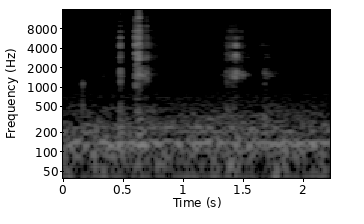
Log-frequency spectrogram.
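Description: Two faint, sharp snips about a second apart: flush cutters cutting clear plastic 3D-printer filament.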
